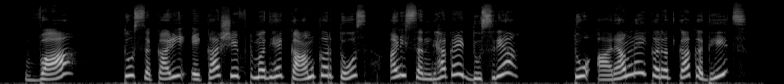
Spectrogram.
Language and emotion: Marathi, surprised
